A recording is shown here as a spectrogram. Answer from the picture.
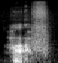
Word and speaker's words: half: And the singular, which has the very strong F sound, half.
